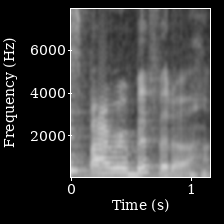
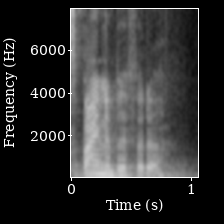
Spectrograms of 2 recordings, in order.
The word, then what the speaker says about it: spina bifida: What's a spira bifida? I thought it was spina bifida. – Yeah, and she said it wrong.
